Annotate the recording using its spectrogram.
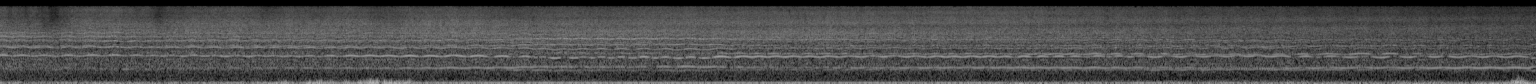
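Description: Coaxial copter's electric motors and counter-rotating propellers running in flight, a steady whine whose pitch wavers slightly and continually. A low rumble sits underneath, swelling briefly about three to four seconds in.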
